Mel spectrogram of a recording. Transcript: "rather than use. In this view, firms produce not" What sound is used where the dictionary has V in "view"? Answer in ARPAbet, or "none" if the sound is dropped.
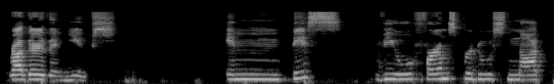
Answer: V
